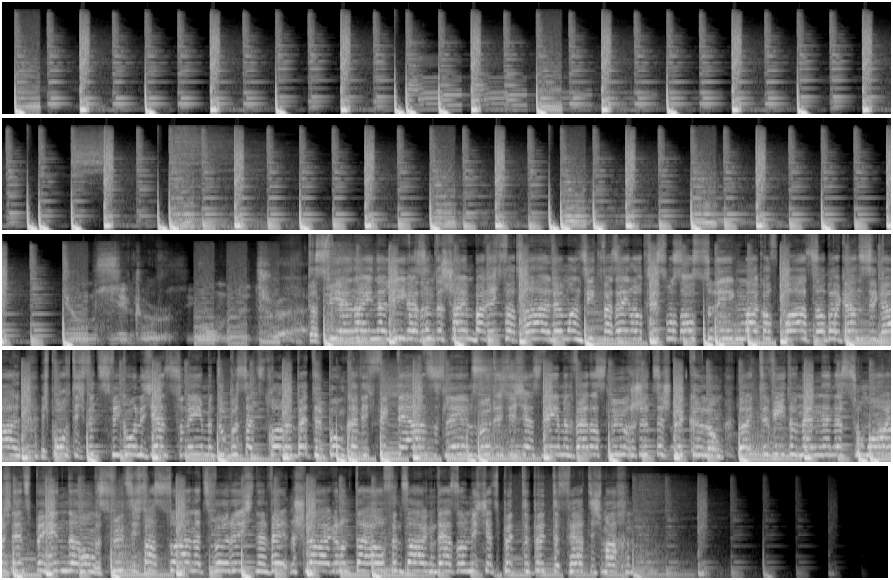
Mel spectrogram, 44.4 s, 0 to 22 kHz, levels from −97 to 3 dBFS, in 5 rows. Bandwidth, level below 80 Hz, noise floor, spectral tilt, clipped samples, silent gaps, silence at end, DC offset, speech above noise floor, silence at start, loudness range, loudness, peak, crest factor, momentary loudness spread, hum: over 20 kHz; -28 dBFS; -59 dBFS; -4.5 dB/octave; under 0.1%; none; 1.15 s; under 0.1%; 41 dB; 0.1 s; 6 LU; -19 LUFS; 0 dBFS; 18 dB; 14 LU; none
